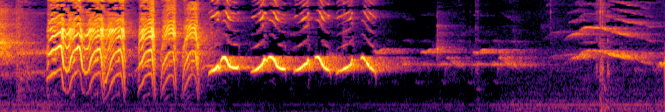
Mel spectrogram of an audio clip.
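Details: Masked laughingthrush song used as a lure so other birds will sing: rapid looping whistles followed by a series of clear, evenly spaced two-part whistled notes, then quieter long whistles.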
